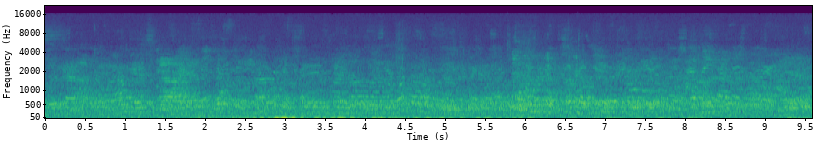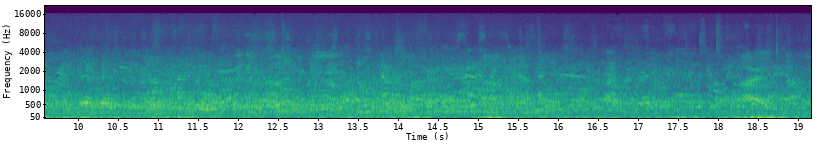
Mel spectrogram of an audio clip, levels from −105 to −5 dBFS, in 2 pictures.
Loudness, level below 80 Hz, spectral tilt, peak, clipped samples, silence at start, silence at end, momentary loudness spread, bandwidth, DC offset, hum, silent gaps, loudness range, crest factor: -34 LUFS; -48 dBFS; -6.5 dB/octave; -14 dBFS; under 0.1%; 0 s; 0 s; 5 LU; 16.5 kHz; 0.2%; none; none; 4 LU; 18 dB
